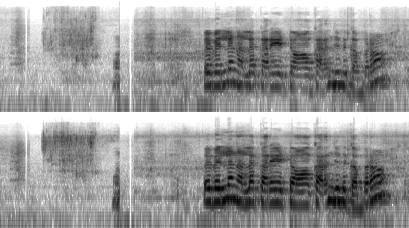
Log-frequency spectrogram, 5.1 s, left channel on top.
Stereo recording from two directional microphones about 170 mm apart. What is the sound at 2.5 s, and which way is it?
Speech, 40° right (ahead or behind).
